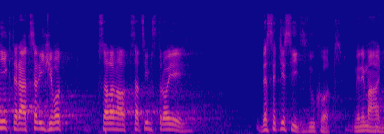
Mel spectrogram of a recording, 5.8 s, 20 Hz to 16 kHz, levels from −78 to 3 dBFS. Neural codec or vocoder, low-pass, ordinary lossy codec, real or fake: none; 10.8 kHz; Opus, 32 kbps; real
